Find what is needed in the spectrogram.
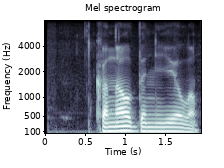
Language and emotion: Russian, neutral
